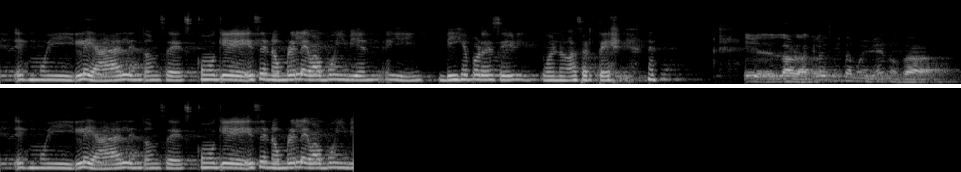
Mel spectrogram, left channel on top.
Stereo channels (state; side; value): drops out; right; at 3.6 s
